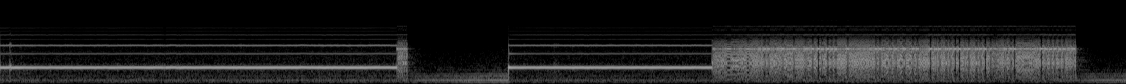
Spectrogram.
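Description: Computer program data tones broadcast over the radio: steady electronic tones with a harsh, buzzy data screech, a constant carrier tone, a brief pause, then the tone returns and bursts into dense noisy warbling before cutting off. No voices.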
